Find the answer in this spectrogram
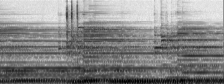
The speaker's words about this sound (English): it's kind of like, I like to think of it as just echo. And when I hit the strings without letting them vibrate, you hear a kind of echo. Just listen.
